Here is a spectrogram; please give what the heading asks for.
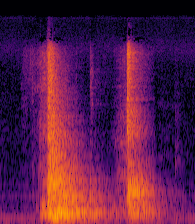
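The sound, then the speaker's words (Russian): A heavy metal door of a hospital ward is opened, giving two loud, dull thuds about a second apart. Each thud has a clanking ring that fades slowly. “Открывают металлическую дверь палаты. Заводят туда Ивана.”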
